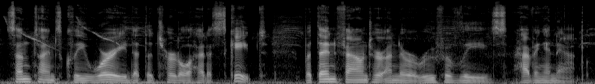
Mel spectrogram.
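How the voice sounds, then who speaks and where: A man with a low voice reads a picture book for children. His delivery is measured and expressive, with pauses between phrases. Some background noise sits behind the reading. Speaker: story reader.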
